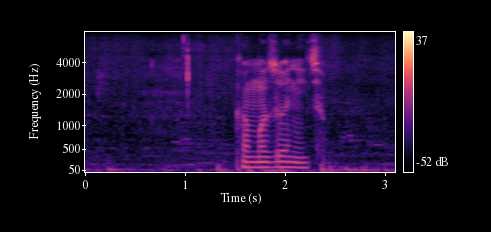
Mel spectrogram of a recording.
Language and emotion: Russian, neutral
